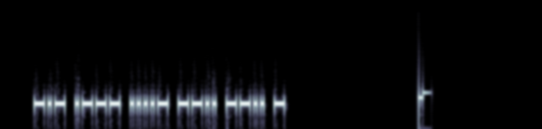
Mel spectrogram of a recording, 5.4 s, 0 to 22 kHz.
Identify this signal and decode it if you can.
Morse code, heard as a keyed tone, about 34 wpm, 700 Hz. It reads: KJ4ZZT
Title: USA Call Signs - 2x Character Spacing - 35wpm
